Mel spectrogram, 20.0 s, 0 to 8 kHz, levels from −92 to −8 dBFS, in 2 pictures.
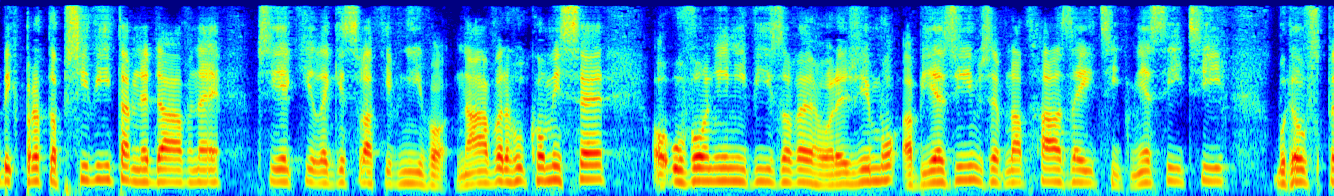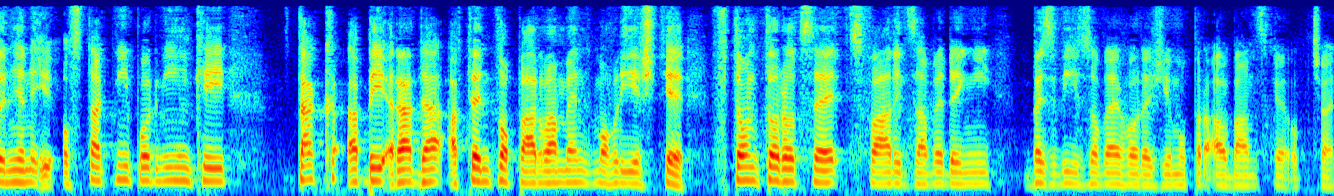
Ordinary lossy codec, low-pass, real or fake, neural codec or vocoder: none; none; fake; codec, 16 kHz, 1.1 kbps, Voila-Tokenizer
